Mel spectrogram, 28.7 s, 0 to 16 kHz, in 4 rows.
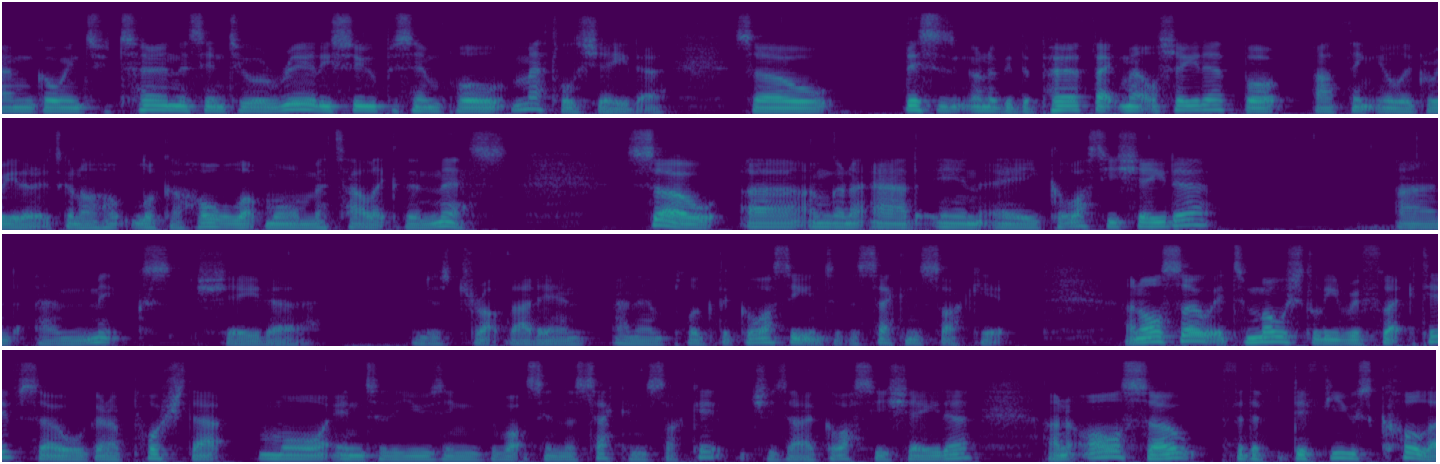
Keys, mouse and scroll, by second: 0.9 click, 11.3 shift+a, 14.3 shift+a, 18.0-19.2 drag, 20.6-22.0 middle drag, 22.4 middle click, 24.0-26.3 drag, 27.1 middle click.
